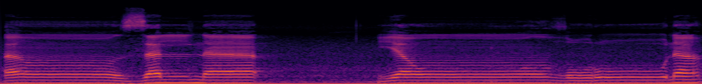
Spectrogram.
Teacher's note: نون ساکن کے بعد حروف اخفا میں سے ضا، یہاں پر اخفا کی آواز موٹی ہوگی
